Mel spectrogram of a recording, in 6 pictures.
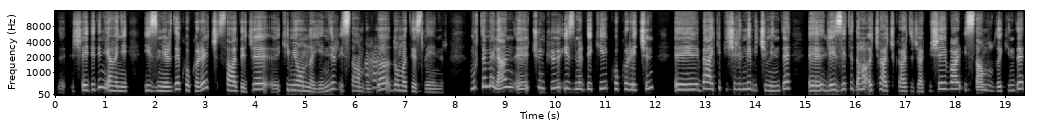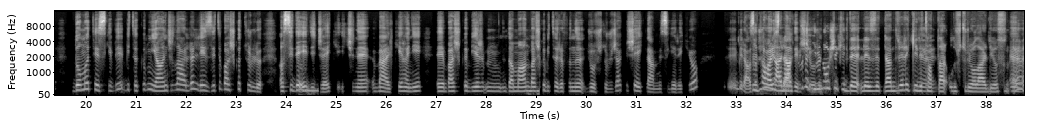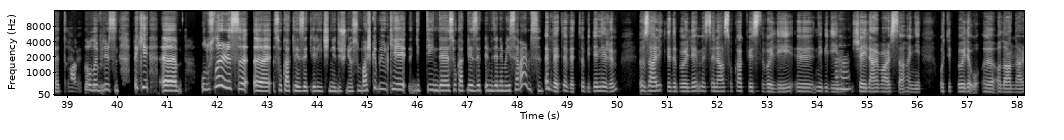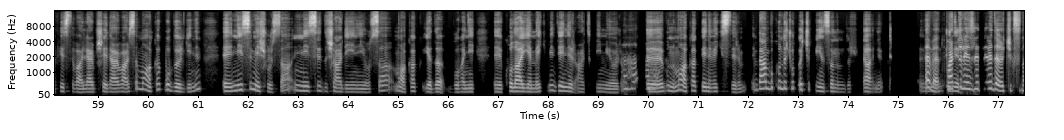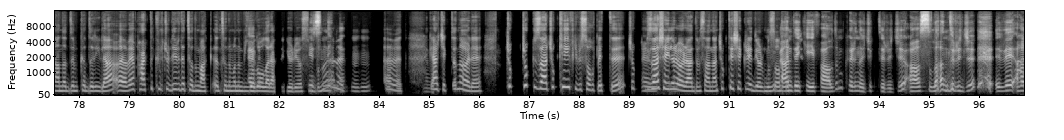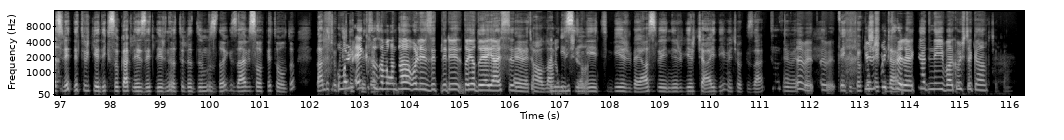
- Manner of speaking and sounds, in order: other background noise; tapping; laughing while speaking: "sulandırıcı"; unintelligible speech
- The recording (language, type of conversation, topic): Turkish, podcast, Sokak yemekleri hakkında ne düşünüyorsun?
